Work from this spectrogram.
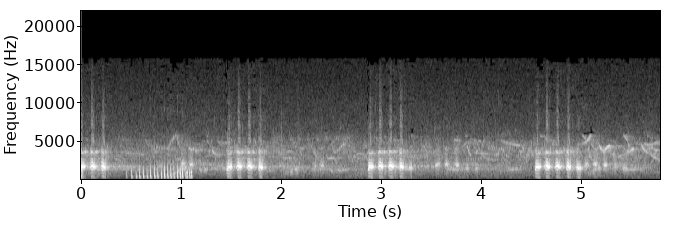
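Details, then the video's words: A marsh frog gives a buzzy, fast-trilled croak, then three spaced bursts of four or five hard rattling pulses. Quieter frog chorus continues underneath. "Песня озерной лягушки Pelophylax ridibundus"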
